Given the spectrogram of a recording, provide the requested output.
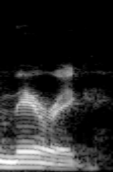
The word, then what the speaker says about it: Moehrig: is pronunciation season trayvon marig uh yes there's a little bit of an a sound in there uh yeah he's a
